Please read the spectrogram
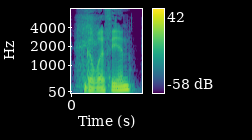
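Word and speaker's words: Galicia: Like, I feel I love Galician music. I think it's really beautiful. – Yeah, I can't weigh in on this. – Yeah, it's cool. Everybody go look it up. It's good. – Galician?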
